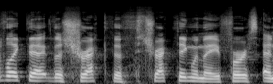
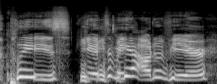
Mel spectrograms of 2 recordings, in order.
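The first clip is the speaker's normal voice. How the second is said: desperate plea; 6 semitones higher, slower than usual. Acted. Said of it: "the accent drops".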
